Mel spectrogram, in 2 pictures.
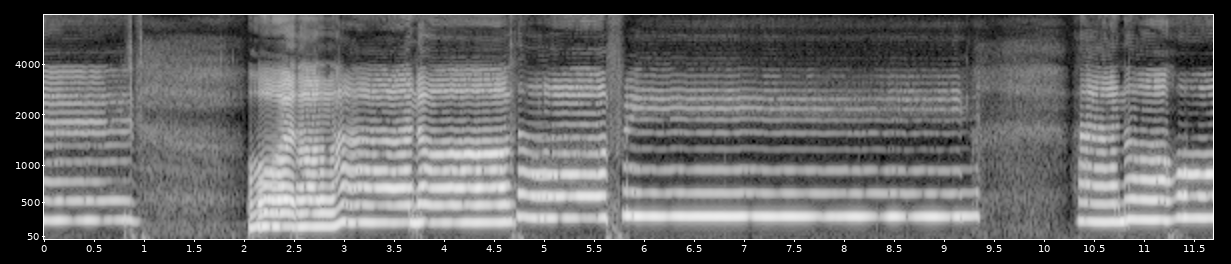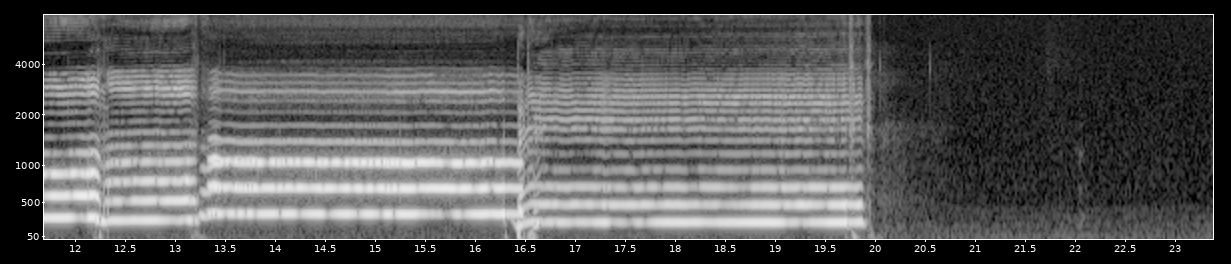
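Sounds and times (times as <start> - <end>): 
choir with high tenor: 0.0 - 1.0, 2.1 - 9.4, 10.4 - 20.0.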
